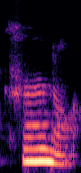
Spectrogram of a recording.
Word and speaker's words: colonel: word colonel right but it is it's it's pronounced colonel and a colonel is an army officer who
